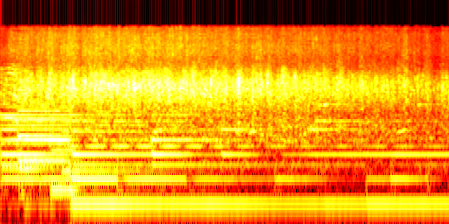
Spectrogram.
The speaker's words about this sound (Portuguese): Aplauda Ele também aí.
